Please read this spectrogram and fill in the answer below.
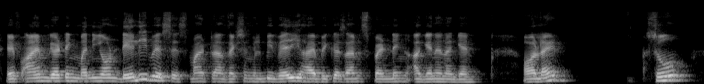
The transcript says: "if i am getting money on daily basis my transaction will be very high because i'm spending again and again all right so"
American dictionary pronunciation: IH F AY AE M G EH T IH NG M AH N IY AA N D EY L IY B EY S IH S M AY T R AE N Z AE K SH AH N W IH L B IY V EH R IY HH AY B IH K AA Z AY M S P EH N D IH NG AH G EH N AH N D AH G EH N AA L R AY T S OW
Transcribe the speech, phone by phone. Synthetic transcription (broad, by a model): IH F AY M G EH T IH NG M AH N IY AA N D EY L IY B EY S IH S M AY T R AE N Z AE K SH AH N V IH L B IY V EH R IY HH AY B IH K AA Z AY M S P EH N D IH NG AH G EH N AH N D AH G EH N AA L R AY T S OW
